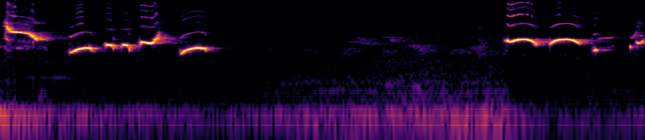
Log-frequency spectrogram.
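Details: Orange-headed thrush song, used as a tutor and lure recording for caged songbirds: clear, high whistled phrases rising and falling, a quick burst of varied notes, then a pause and a second, looping whistled phrase, over a low hum.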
